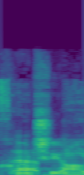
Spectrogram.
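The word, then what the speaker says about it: bakuchiol: Is it Bacuchiol? – Bacuchiol, yes. – Bacuchiol. – B as in boy, A-K-U-C-H-I-O-L, yes.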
